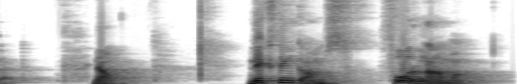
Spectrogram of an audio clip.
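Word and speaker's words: Vorname: now next thing comes for nama v o r n the pronunciation of v is f for foul so for nama so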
